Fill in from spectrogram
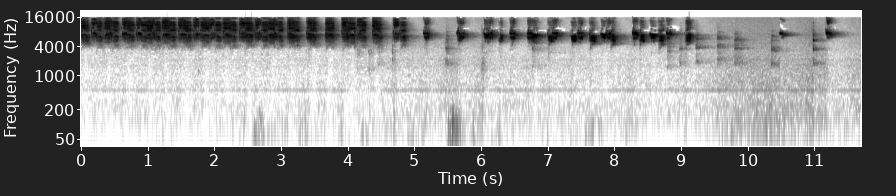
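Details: Hungry, fast-growing Black Redstart nestlings, already feathered and losing down, begging in the nest in Portugal on 17 May 2020: dense, high hissing chirps in rapid pulses, thinning into scattered separate bursts near the end.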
